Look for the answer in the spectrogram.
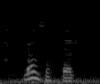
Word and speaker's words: Gloucester: Bueno, mi caso es La Casa del Horror de Gloucester. – Bien, bien pronunciado, no sabemos. – Perfectamente. – Será Gloucester, por ahí. – Gloucester.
